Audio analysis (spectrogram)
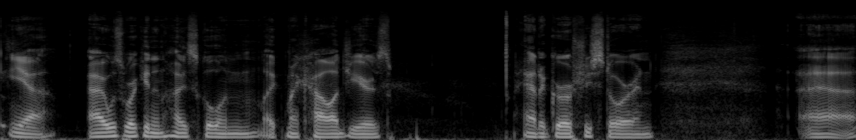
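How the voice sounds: A low-pitched man at a moderate pace, fairly even in intonation, on a very clean recording with a silent background.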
